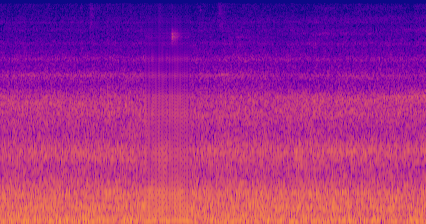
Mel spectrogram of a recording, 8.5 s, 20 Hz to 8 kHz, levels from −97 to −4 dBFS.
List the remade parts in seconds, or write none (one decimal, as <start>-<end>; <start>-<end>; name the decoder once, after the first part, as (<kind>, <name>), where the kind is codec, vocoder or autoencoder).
2.9-3.8 (vocoder, Vocos)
